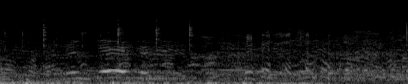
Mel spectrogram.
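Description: Distant voices of footballers and spectators calling out across an open pitch, with one voice louder about a second in, over a low rumble.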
